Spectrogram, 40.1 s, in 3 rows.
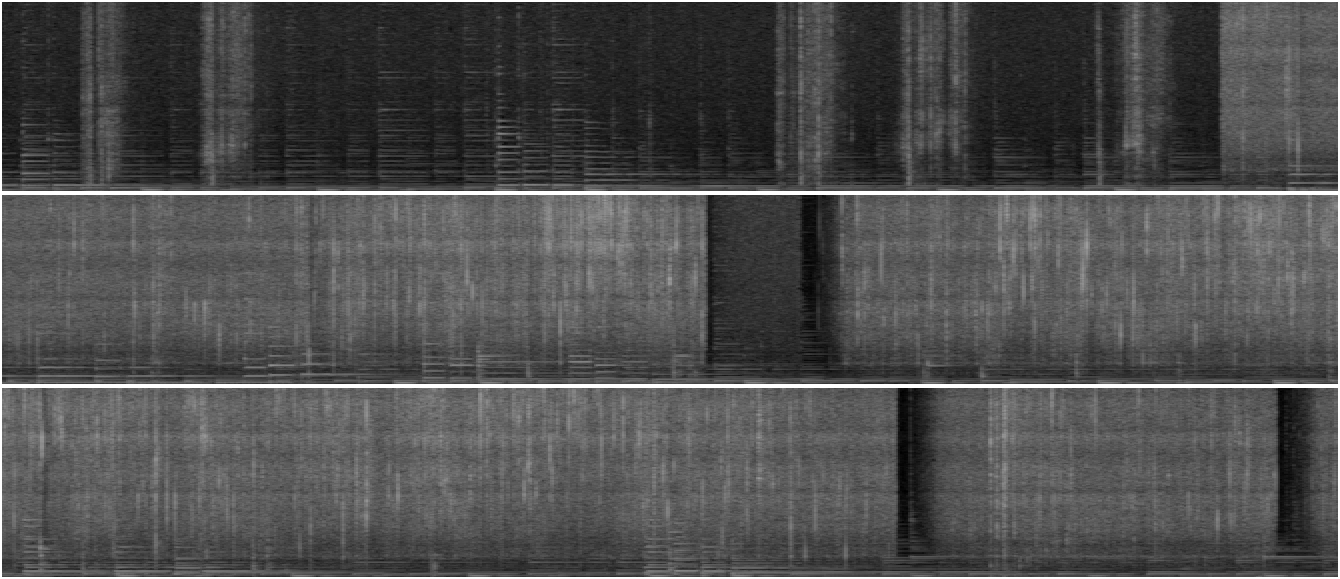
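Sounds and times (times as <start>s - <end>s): food sizzling in a pot: 12.2s - 20.4s, 21.2s - 40.0s.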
